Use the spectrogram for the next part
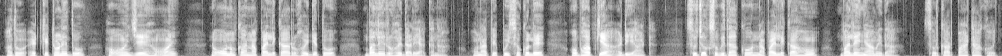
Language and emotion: Santali, neutral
